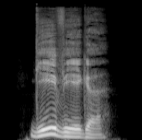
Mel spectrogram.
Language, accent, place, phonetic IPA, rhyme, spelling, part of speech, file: German, Germany, Berlin, [ˈɡeːˌveːɡə], -eːveːɡə, Gehwege, noun, De-Gehwege.ogg
- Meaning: nominative/accusative/genitive plural of Gehweg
